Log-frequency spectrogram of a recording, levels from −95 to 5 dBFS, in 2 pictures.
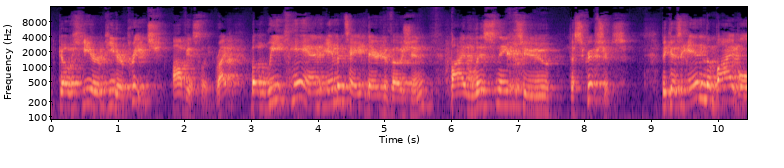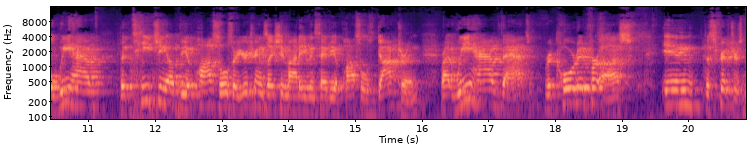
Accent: American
